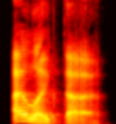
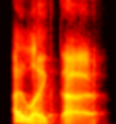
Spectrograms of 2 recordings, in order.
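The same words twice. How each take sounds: First: A hint of a funny voice on the repeat; slightly put-on voice. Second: Said in the usual way. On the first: Shown as a demonstration. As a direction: savour the line lightly in a voice.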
